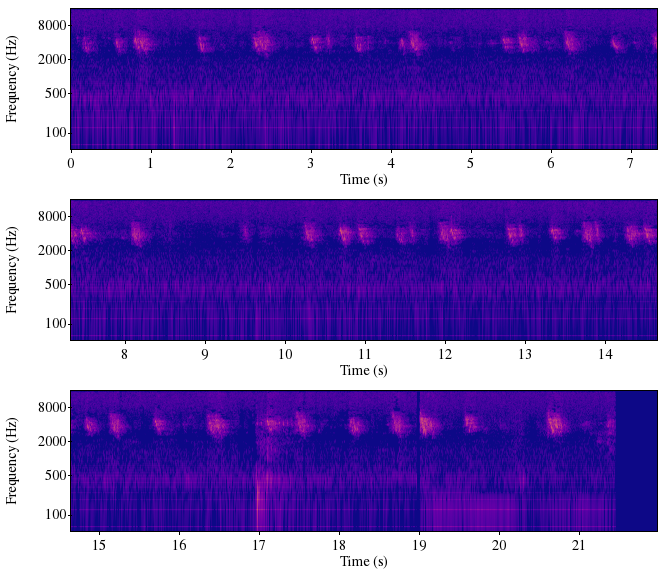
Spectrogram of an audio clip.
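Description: Small bird chirping: faint, short, high chirps repeated irregularly, about one or two a second.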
